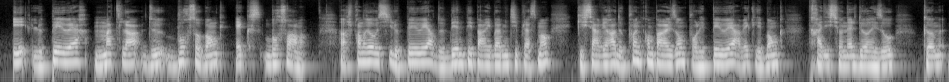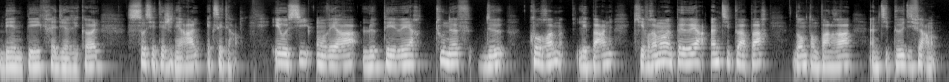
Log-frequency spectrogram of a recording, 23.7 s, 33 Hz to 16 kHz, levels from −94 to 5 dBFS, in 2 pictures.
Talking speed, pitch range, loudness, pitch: 170 wpm, 115-140 Hz, -17 LUFS, 125 Hz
